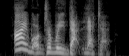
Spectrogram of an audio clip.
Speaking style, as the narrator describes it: he said loudly

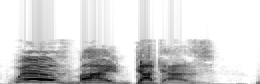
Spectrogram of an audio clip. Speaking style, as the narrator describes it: roared Aunt Marge

